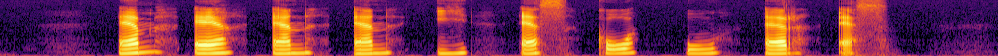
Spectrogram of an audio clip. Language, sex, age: Swedish, female, 27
